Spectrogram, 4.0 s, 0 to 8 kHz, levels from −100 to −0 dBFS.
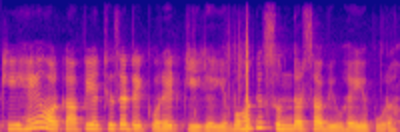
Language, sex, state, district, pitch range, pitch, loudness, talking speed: Hindi, female, Bihar, Sitamarhi, 205-240 Hz, 220 Hz, -23 LUFS, 270 wpm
